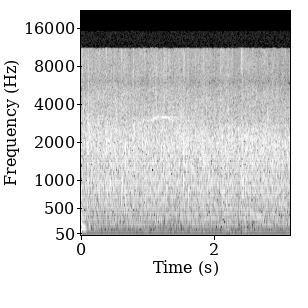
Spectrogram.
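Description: A crowd applauds steadily, a dense wash of many hands clapping at a constant level for a few seconds, with no voices standing out. The applause thanks the sound engineer for his hard work.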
